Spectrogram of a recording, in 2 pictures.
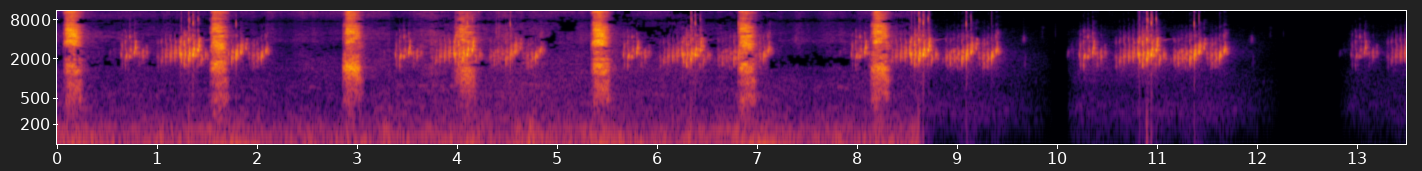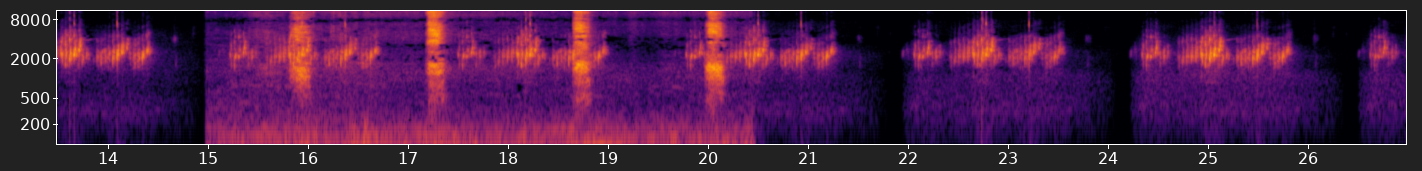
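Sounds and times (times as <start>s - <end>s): high-pitched chirping calls: 0.0s - 8.6s, 15.0s - 20.5s
low rumbling noise: 0.0s - 8.6s, 15.0s - 20.5s.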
